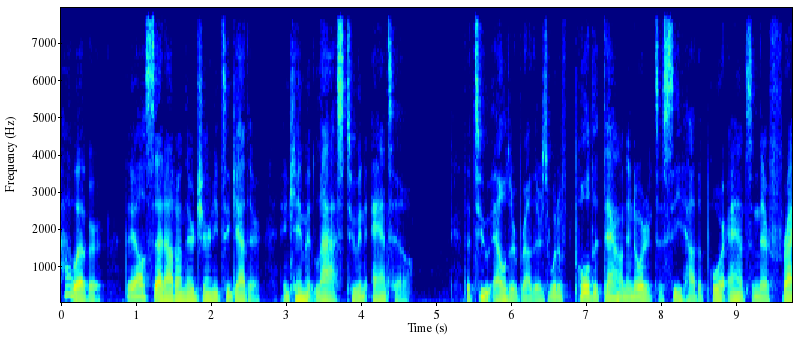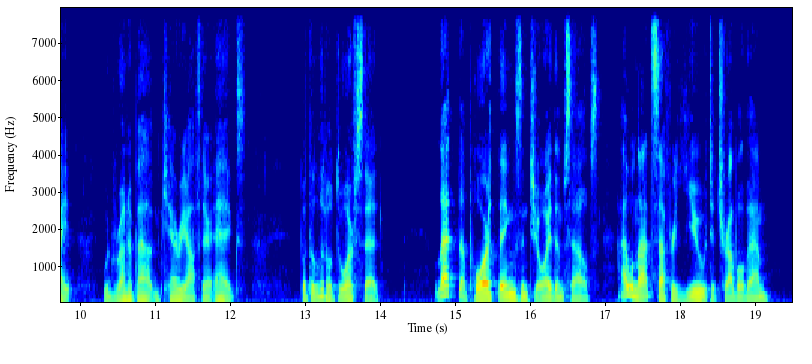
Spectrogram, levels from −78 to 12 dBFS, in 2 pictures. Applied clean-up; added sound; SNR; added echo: none; none; none; none.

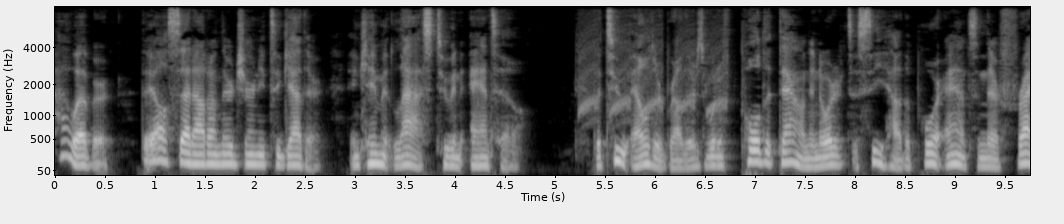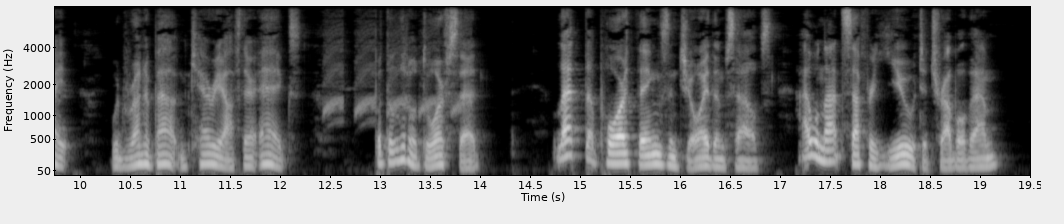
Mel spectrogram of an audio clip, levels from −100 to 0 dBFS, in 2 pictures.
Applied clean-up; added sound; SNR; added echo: classical method log-MMSE.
